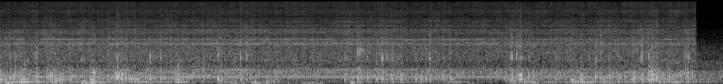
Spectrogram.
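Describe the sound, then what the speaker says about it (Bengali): An electric blender mixes cake batter with oil for a fruit pound cake, grinding with a loud, continuous mechanical whir and rattle for several seconds, no voices. "আবার এখন ব্লেন্ড করে নিচ্ছি"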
